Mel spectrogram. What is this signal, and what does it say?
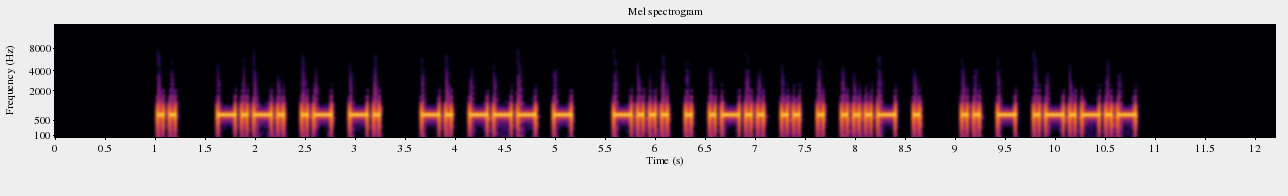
Morse code, heard as a keyed tone, about 20 wpm, 690 Hz. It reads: I CAN NOT BELIEVE IT.
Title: Sentences with 4-Word Phrases - Spoken Beginning - 20wpm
